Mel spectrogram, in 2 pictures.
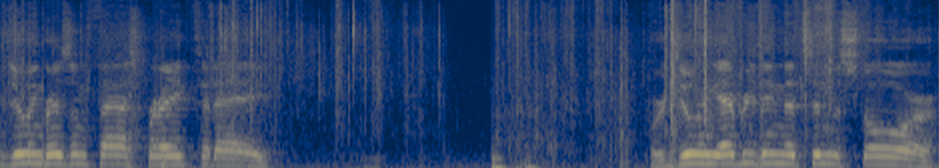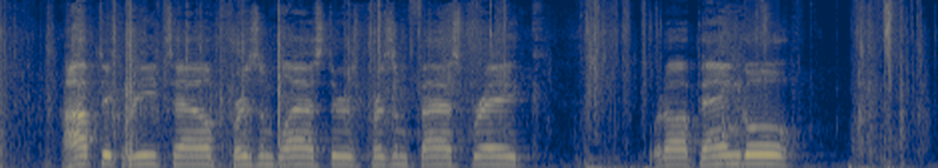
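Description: Card packs rustle and clack as hands handle them.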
